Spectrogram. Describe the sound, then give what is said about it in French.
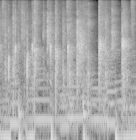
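A crowd applauds to thank everyone for a socio-cultural project with the team of the Girouardière, steady overlapping claps forming a dense, crackling wash over about two seconds, with a low sustained hum running underneath. “Je vais vous inviter à vous applaudir une dernière fois pour vous remercier pour ce fabuleux projet.”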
